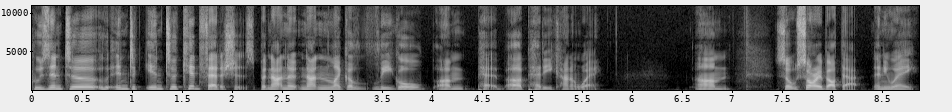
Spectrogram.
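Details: Adult male with stuttering, speaking spontaneously as a podcast host, with word repetitions and fillers.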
